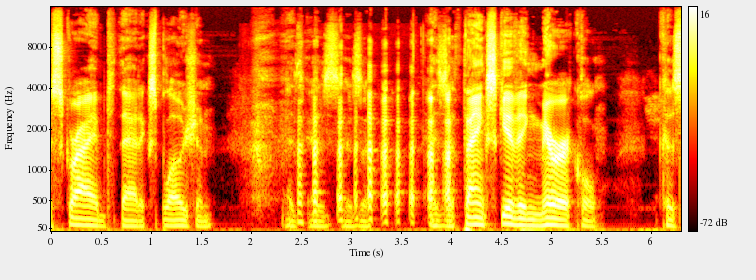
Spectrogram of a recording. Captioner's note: laughter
